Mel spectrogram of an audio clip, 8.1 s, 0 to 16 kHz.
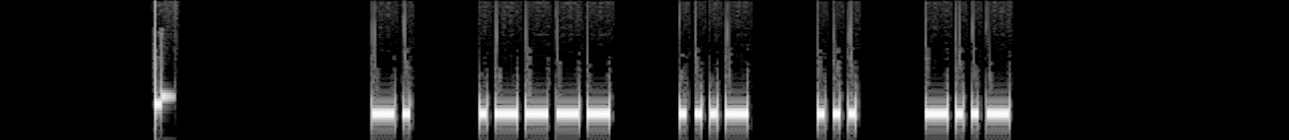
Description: Morse code, heard as a keyed tone, about 25 wpm, spaced as for 14 wpm, 700 Hz. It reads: N1VSX
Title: USA Call Signs - 5 Characters - 3x Character Spacing - 25wpm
